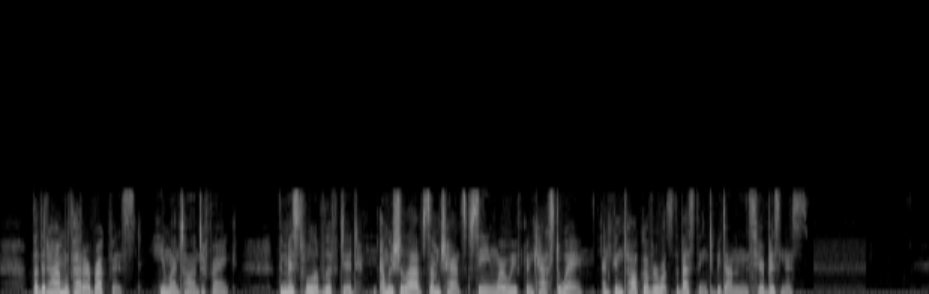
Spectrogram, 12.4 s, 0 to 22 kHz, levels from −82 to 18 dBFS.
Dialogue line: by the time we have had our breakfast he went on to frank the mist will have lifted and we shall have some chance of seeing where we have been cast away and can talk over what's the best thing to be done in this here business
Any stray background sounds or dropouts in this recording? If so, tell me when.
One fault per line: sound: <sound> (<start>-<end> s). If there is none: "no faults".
no faults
